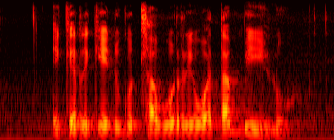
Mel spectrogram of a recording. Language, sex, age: Tsonga, male, 18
